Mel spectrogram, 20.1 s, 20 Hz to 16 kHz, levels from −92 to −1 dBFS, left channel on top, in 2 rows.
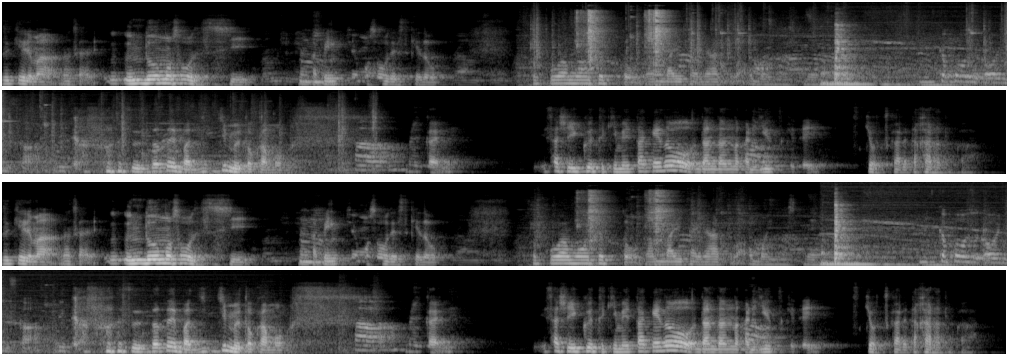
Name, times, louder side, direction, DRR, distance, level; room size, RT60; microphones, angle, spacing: voice 1, 0.0-2.5 3.0-4.4 4.8-4.9 5.5-8.2 10.6-13.6 14.2-14.6 15.4-17.7 18.1-18.2 18.7-19.8, right 2 dB, 15° right, 9 dB, 0.3 m, -33 dB
sound 1, 2.6-4.1 4.5-5.3 5.7-6.8 8.7-8.9, left 7 dB, 35° left, 0.5 m, -39 dB
voice 2, 3.0-3.5 9.2-10.5 13.6-14.1 17.4-17.8, right 2 dB, 70° right, 5 dB, 0.9 m, -40 dB
sound 2, 5.1-13.8, left 6 dB, 85° left, 0.5 m, -50 dB
sound 3, 8.2-12.8, right 2 dB, 45° right, 0.9 m, -40 dB
9.3 x 3.6 x 3.6 m, 0.75 s
head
